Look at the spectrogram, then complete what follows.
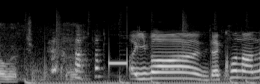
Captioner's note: beep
